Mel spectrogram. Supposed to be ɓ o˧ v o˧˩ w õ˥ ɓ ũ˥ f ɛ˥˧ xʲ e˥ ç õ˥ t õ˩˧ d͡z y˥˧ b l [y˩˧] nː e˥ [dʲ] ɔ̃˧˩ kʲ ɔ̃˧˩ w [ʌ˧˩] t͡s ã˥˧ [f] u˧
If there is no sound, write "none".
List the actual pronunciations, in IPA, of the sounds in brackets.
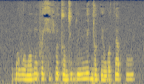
y˧, ɟ, ɔ˧˩, pː

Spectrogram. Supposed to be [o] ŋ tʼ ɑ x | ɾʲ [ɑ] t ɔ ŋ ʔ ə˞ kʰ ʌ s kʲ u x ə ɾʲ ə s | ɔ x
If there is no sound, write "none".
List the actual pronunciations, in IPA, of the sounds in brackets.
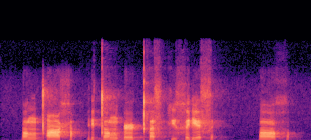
ɔ, ʌ

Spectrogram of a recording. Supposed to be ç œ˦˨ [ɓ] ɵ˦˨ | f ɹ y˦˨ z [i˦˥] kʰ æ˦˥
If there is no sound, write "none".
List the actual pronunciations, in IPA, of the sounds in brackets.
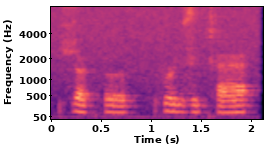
pʰ, i˦˥

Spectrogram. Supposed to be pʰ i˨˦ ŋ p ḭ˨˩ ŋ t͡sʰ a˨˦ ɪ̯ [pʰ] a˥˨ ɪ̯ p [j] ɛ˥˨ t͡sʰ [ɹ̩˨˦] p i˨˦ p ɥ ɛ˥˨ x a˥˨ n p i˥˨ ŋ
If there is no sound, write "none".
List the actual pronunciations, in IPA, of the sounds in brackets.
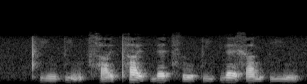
pʰ, ɥ, ɹ̩˨˦

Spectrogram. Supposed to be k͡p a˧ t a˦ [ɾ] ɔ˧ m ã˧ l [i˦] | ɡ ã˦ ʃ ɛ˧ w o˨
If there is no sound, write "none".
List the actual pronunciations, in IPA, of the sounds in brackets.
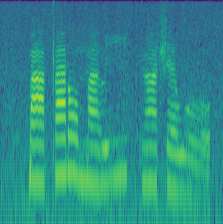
ɾ, i˦

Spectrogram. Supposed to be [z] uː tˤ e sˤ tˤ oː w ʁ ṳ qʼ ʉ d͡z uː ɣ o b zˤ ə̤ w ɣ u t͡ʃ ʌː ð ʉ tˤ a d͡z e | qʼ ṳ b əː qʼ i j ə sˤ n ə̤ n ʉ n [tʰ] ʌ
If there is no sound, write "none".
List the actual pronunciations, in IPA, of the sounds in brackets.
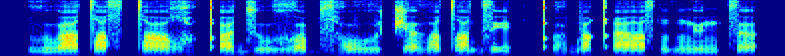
ð, t͡s

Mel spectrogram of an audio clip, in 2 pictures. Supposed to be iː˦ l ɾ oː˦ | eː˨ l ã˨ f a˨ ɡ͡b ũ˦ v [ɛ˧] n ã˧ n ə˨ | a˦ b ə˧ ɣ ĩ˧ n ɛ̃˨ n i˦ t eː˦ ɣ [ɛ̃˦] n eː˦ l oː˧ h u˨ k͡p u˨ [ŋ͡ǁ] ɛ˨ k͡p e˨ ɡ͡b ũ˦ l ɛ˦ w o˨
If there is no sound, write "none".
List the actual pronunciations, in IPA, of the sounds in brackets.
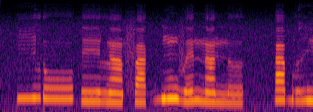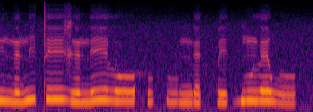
ɛ˨˦, ɛ̃˨, ŋ

